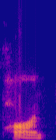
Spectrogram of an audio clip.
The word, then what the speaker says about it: Porn: And it's pronounced pawn. But it's spelled porn.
